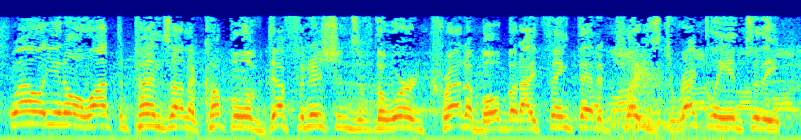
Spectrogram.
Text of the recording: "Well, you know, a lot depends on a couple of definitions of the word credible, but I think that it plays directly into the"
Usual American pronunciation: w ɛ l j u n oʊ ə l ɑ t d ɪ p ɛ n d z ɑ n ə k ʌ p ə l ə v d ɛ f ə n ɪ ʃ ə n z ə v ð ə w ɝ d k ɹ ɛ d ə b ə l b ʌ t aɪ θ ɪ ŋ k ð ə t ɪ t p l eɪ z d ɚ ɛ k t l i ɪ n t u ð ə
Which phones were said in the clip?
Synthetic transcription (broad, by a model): w ɛ l j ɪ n oʊ ə l ɑ t d ɪ p ɛ n d z n ə k ʌ p l ə v d ɛ f ə n ɪ ʃ ə n z ə v ð ə w ɝ d k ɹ ɛ d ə b l b ʌ t aɪ θ ɪ ŋ k ð ə t ɪ t p l eɪ z d ɚ ɛ k t l i ɪ n t u ð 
